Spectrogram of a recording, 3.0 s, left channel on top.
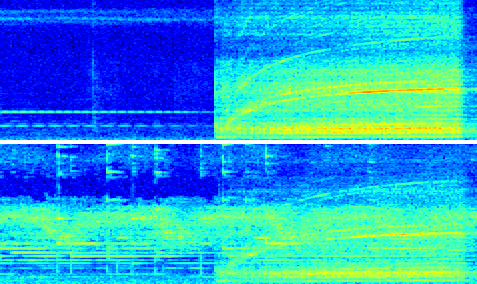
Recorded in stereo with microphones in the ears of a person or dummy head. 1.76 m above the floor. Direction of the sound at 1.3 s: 50° left (ahead or behind).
